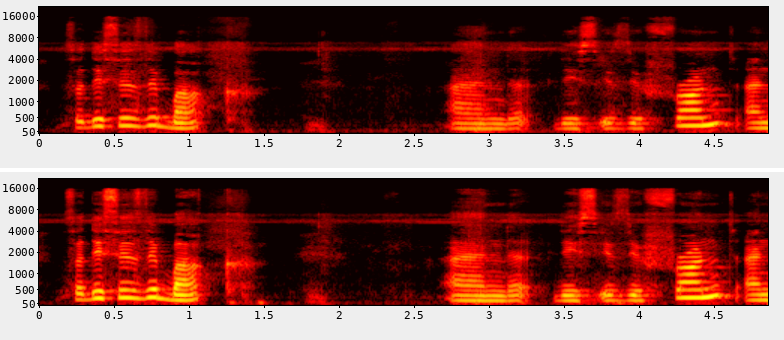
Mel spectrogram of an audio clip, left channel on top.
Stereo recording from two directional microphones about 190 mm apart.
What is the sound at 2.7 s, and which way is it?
Speech, 35° right (ahead or behind).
